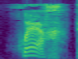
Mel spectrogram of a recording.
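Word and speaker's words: wearh: I'd never heard the word huech before, with its whistling W at the beginning and guttural sound at the end.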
